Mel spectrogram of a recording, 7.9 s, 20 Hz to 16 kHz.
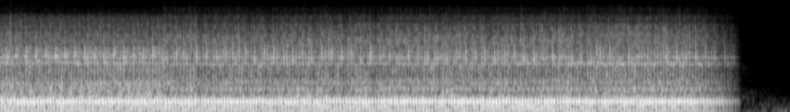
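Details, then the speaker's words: Kubota D905 diesel driving a welder generator, running at steady idle after radiator fill: faint, fairly regular metallic knock about 3.5 per second, owner suspects engine-to-generator coupling; metallic knock. "it sounds like there is some sort of like a knocking or something metallic and it sounds like it's coming from the coupling between the engine and the generator"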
